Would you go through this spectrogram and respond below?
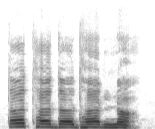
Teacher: इनको बोलते समय त, थ, द, ध, न हमारी जीभ जो है दांतों से टकराती है, इसलिए इसको दंतव्य व्यंजन कहा गया है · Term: दंत व्यंजन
